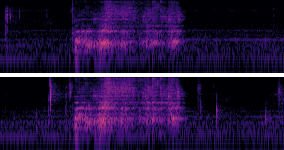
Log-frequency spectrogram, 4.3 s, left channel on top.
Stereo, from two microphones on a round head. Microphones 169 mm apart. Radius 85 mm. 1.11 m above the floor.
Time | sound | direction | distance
1.1 | a toilet flushing | 25° right (ahead or behind) | 0.6 m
